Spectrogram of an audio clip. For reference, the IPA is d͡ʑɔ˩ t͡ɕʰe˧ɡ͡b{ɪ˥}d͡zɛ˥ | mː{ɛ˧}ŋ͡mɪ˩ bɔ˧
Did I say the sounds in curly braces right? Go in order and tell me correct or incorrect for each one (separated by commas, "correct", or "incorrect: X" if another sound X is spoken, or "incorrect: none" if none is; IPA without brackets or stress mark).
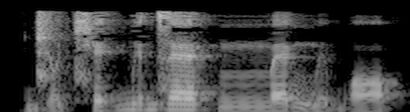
correct, correct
